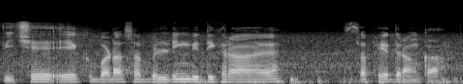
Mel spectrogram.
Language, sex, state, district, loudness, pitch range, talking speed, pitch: Hindi, male, Bihar, West Champaran, -16 LUFS, 110-120 Hz, 155 wpm, 110 Hz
